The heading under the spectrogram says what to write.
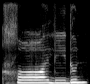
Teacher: اب ہم خا کو پر کر رہے ہیں، حروف مستعلیہ میں سے ہیں جو پر ادا ہوتا ہے، تو ہم ساتھ الف کو بھی پر کریں گے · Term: موٹے الف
